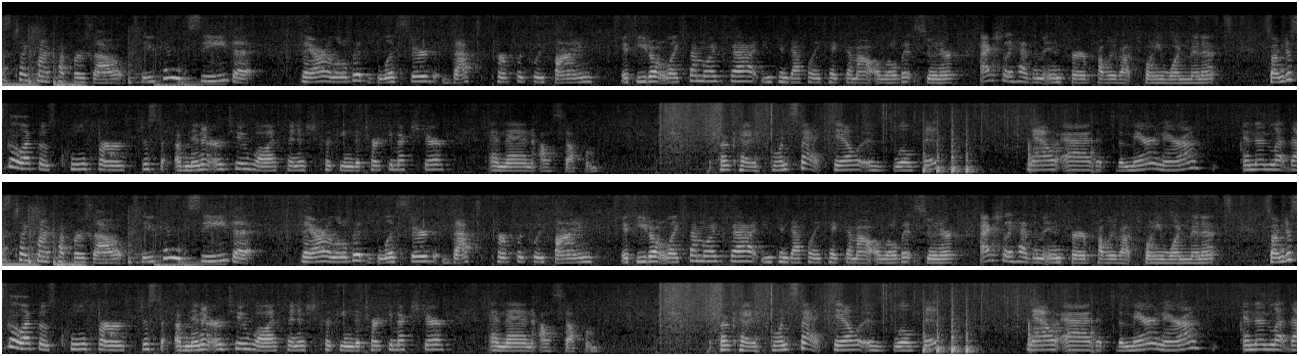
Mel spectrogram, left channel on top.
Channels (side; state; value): left; quieter; 3.4 dB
